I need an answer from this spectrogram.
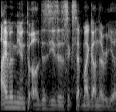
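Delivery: odd, weird-sounding Swedish accent. Saying a line the speaker can't explain, in an odd Stockholm accent. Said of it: "Was that supposed to be your Stockholm accent?".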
